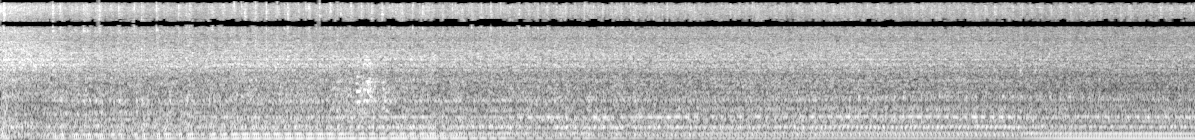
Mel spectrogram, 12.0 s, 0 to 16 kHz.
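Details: 1964 Dodge Dart station wagon, 170 slant six with push-button automatic, revived after 25+ years parked outside: loud open-exhaust idle, no muffler, steady even beat without misses or rattles, all cylinders firing; normal idle.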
